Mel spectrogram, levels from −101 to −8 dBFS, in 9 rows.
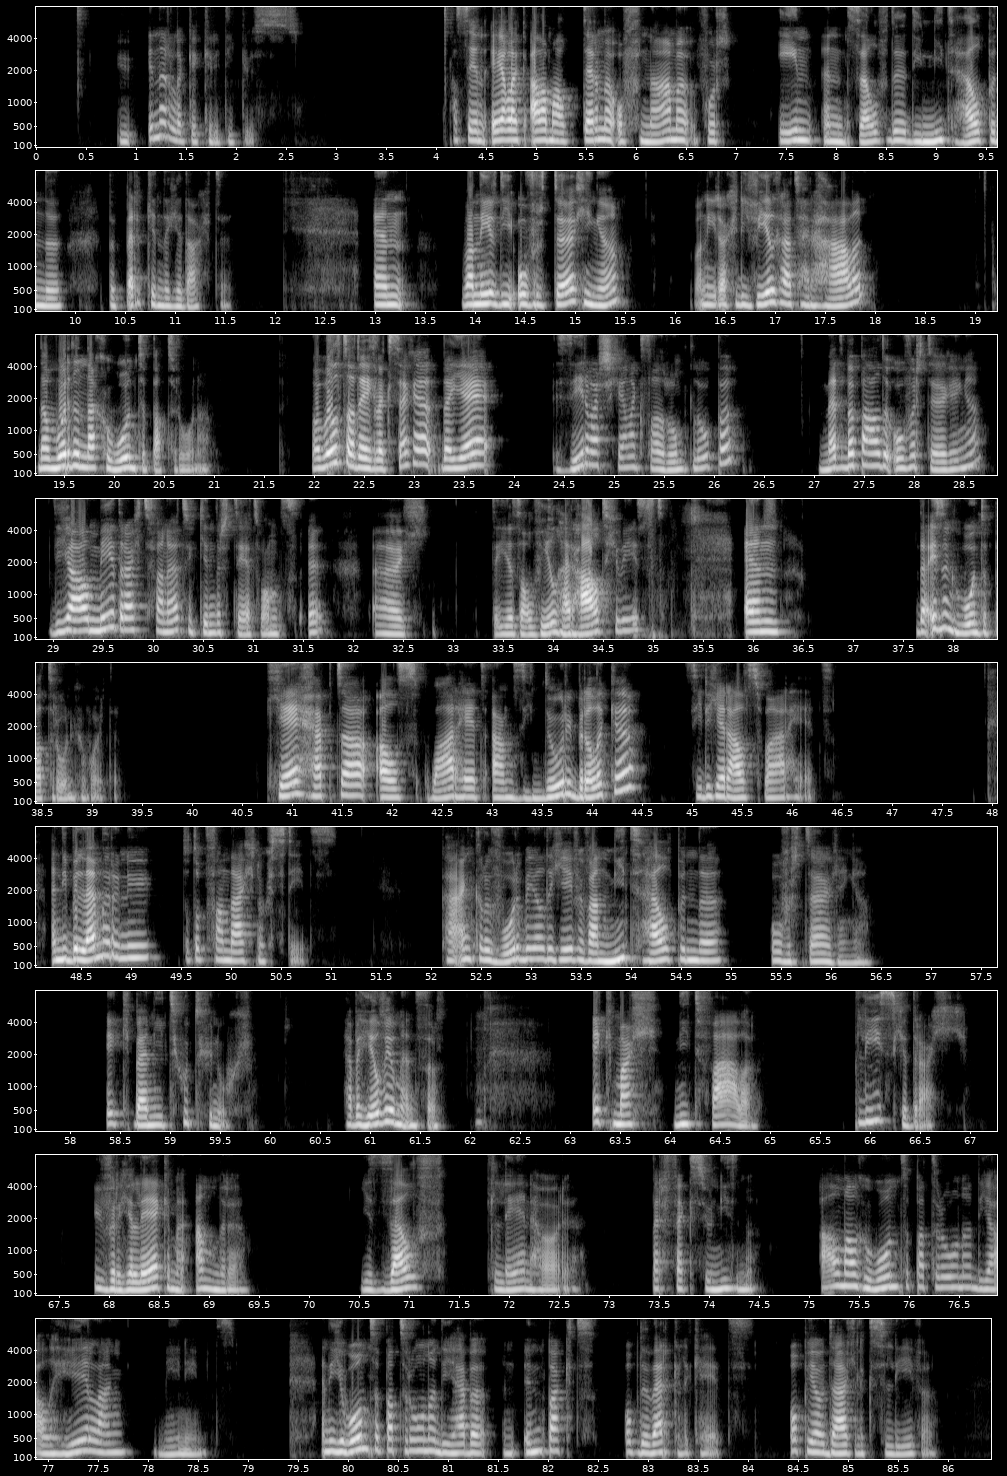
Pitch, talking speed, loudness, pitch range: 195 Hz, 100 wpm, -27 LUFS, 175-220 Hz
